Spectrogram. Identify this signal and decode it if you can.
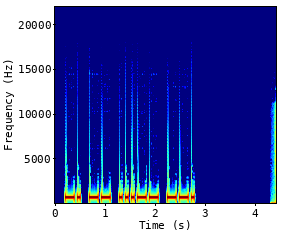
Morse code, heard as a keyed tone, about 20 wpm, 700 Hz. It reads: NM3G
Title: SOTA QSO Practice 20wpm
